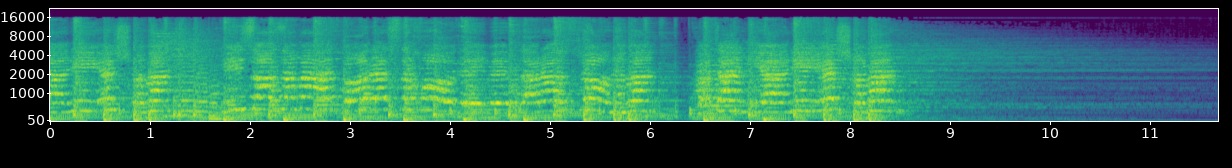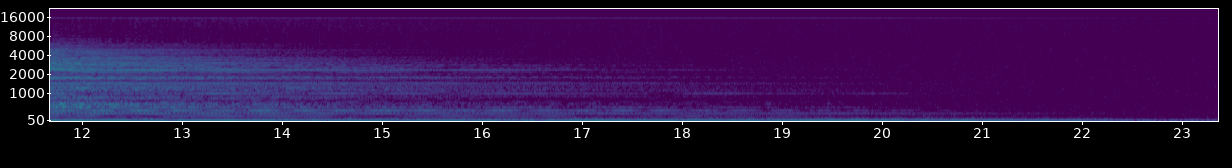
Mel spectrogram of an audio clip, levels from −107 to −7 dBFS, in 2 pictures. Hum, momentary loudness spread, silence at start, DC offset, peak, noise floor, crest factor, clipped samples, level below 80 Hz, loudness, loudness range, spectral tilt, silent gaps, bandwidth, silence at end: none; 6 LU; 0 s; under 0.1%; -2 dBFS; -86 dBFS; 20 dB; under 0.1%; -34 dBFS; -16 LUFS; 5 LU; -3.5 dB/octave; none; 16.5 kHz; 14.2 s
